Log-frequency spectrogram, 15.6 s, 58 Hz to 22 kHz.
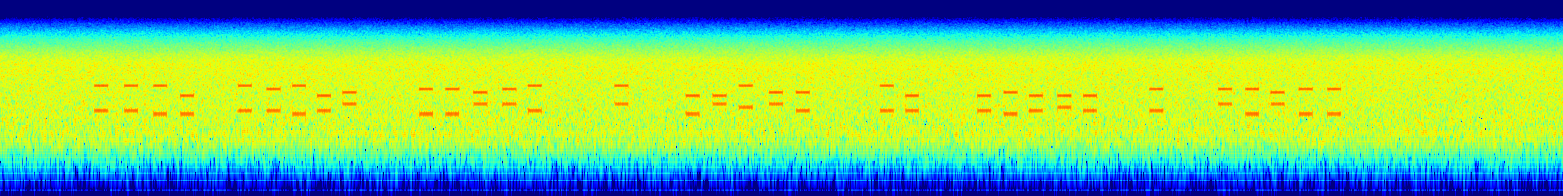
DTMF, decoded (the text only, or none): BBA1 B6A40 330#B D 1*C05 B4 42474 6 #3033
